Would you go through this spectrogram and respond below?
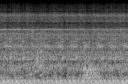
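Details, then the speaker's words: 2008 Land Rover Discovery 3 TDV6 during rebuild, with no muffler fitted: rough throbbing idle, heavy low rumble like an old V8; engine noisy on the bottom end but okay up top, cause unknown. "It sounds like an old V8. >> So the engine is noisy on the bottom end, but >> but up there it's okay."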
